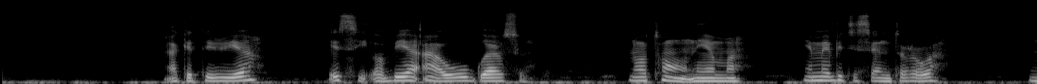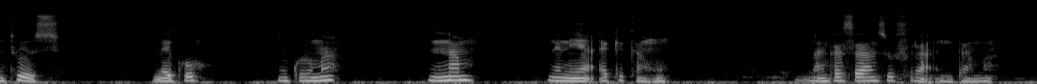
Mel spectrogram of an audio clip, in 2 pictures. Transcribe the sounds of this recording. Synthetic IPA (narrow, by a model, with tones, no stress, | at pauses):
a̰˨kʰe˨tʰe˨ɾi˨a˦ | e˦si˨ʔɔ˨bɪ˦a˦ʔa˨wɔ˦wʊ˦ɡu˦a˦sʊ˨ | nã˦ɔ˦tʰɔ̃˦˨nɪ̃˨˦ɛ˦mã˦ | nɪ̃˦ɛ˦mã˦bi˦tʰɪ˨sɛ˦n̩˨tʰɔ˨ɾɪ˦wa˦ | n̩˨tʰo˦˨s | mɛ˨kʰo˦ | ŋ̩˨kʰu˨ɾu˨mã˦ | n̩˦nã˦m | nɪ̃˨nɪ̃˨a˨ʔɛ˦kʰɪ˦kʰã˨ɦʊ̃˦ | nã˨ŋ̩˨kʰa˦saː˦n̩˦sʊ˦fɾa̰˨n̩˨tʰa˨mã˦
